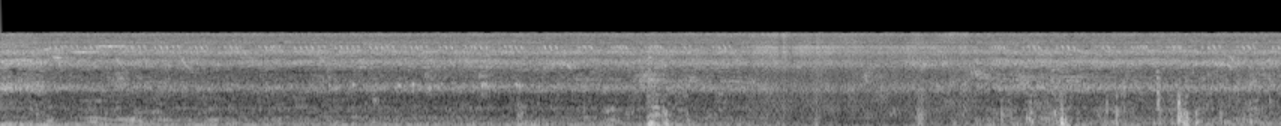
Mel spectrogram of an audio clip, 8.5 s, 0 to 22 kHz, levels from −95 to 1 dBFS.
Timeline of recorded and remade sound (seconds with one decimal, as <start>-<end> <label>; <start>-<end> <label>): 0.0-5.0 recorded; 5.0-6.5 remade; 6.5-8.5 recorded

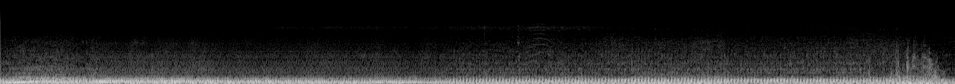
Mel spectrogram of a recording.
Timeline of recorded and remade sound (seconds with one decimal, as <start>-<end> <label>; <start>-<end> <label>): 0.0-1.0 recorded; 1.0-4.5 remade; 4.5-9.6 recorded

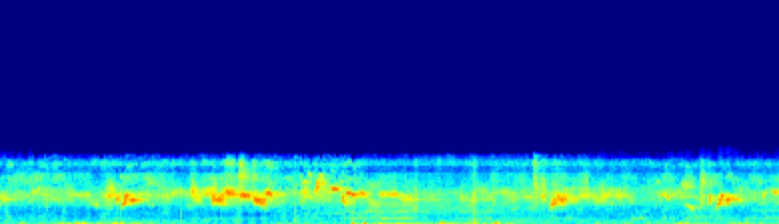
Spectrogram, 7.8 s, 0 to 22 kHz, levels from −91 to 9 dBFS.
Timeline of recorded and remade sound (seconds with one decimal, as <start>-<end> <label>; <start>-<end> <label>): 0.0-0.7 recorded; 0.7-1.2 remade; 1.2-1.6 recorded; 1.6-2.7 remade; 2.7-3.6 recorded; 3.6-6.5 remade; 6.5-7.8 recorded

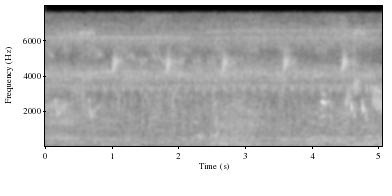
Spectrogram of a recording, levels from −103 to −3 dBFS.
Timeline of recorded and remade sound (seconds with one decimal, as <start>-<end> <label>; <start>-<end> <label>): 0.0-5.1 recorded

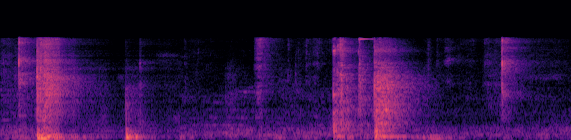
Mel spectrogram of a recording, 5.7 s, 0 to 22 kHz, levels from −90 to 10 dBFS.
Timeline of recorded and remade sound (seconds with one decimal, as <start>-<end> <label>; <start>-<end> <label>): 0.0-0.5 recorded; 0.5-1.8 remade; 1.8-5.7 recorded

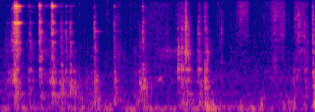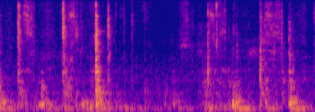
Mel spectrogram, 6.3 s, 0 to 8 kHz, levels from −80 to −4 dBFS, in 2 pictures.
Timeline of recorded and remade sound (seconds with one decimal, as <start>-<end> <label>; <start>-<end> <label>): 0.0-6.3 recorded

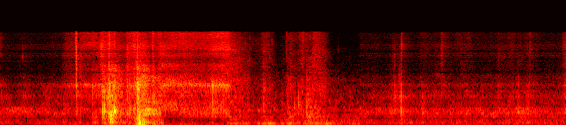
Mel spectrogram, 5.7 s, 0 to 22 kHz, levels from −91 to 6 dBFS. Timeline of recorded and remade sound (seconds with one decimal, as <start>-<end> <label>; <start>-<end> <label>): 0.0-2.3 remade; 2.3-3.6 recorded; 3.6-5.7 remade

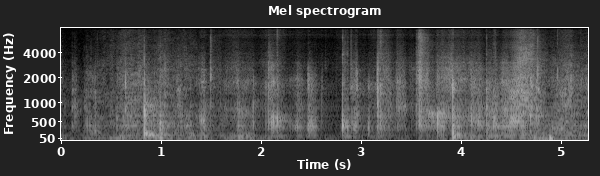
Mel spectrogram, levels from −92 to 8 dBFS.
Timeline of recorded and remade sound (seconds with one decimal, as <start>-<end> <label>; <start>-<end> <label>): 0.0-1.4 recorded; 1.4-4.6 remade; 4.6-5.3 recorded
